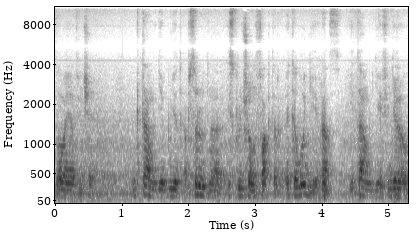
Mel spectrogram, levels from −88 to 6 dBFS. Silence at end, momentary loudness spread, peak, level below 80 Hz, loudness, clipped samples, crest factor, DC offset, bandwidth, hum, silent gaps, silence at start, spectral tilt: 0 s; 10 LU; -4 dBFS; -48 dBFS; -21 LUFS; under 0.1%; 16 dB; under 0.1%; 11 kHz; none; none; 0 s; -7.5 dB/octave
